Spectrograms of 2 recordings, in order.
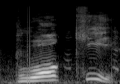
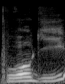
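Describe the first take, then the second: First: The last syllable begins with a k sound. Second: The last syllable begins with a g sound. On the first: The speaker calls it right. "it's supposed to be ki" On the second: The speaker calls it wrong. "You might hear people say buogi"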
